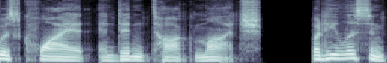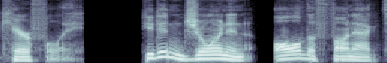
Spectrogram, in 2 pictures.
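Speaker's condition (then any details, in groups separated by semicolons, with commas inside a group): No condition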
